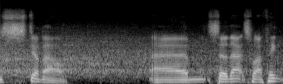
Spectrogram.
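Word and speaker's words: Estêvão: They tell me that the way you he would pronounce his name would be Staval.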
